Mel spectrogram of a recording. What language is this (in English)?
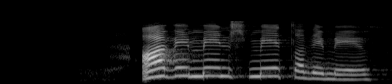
Icelandic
